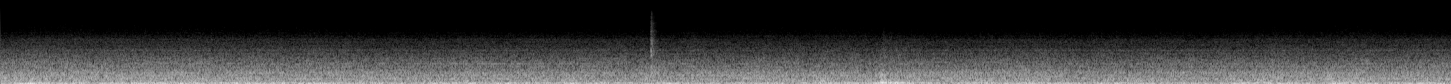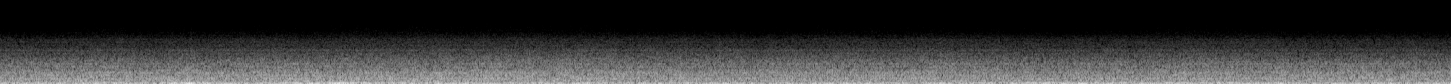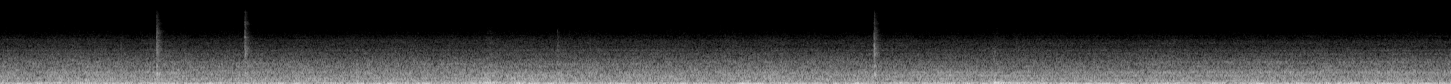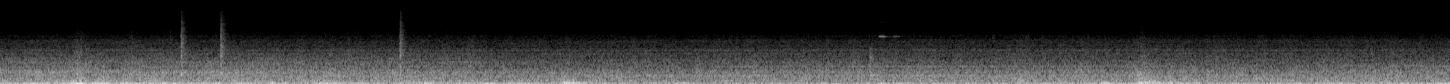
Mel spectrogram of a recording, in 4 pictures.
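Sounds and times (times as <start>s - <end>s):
bus engine and road rumble: 0.0s - 58.0s.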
